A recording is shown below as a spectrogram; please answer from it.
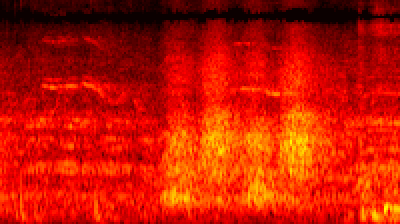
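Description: A large crowd of spectators shouting and cheering as a kabaddi raid is under way, the noise swelling in a few waves in the second half.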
